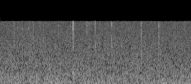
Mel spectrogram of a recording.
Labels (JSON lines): {"label": "ambient", "recorder": "HydroMoth"}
